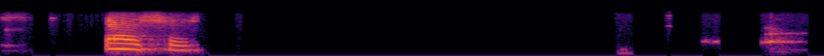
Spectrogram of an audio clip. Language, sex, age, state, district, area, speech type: Dogri, female, 30-45, Jammu and Kashmir, Reasi, rural, conversation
